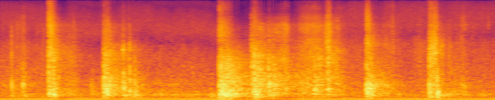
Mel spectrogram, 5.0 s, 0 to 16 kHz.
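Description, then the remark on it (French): A woman closes the door of a large three-storey 19th-century house near Charbonnières; it swings shut with a solid thud, surrounded by a handful of sharper knocks and latch-like clicks spread over a few seconds, with no one speaking. “Et elle ferme la porte.”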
